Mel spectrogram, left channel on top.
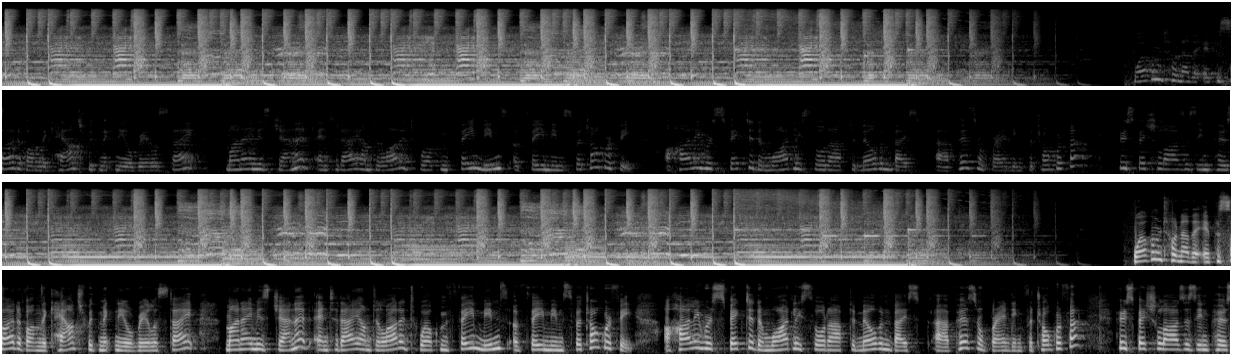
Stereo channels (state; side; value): normal; both; correlation 0.74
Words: Welcome to another episode of On the Couch with McNeill Real Estate. My name is Janet and today I'm delighted to welcome Fi Mims of Fi Mims Photography, a highly respected and widely sought after Melbourne-based personal branding photographer who specialises in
